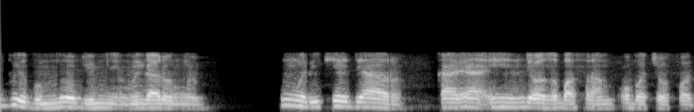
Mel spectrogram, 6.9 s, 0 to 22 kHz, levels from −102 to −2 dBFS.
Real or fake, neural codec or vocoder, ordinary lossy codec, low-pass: fake; vocoder, 44.1 kHz, 128 mel bands, Pupu-Vocoder; none; 3.6 kHz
